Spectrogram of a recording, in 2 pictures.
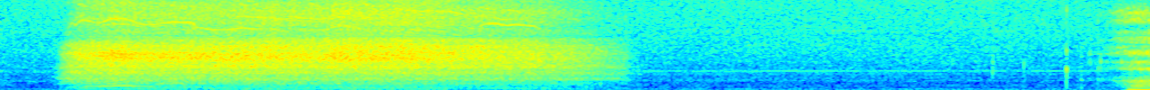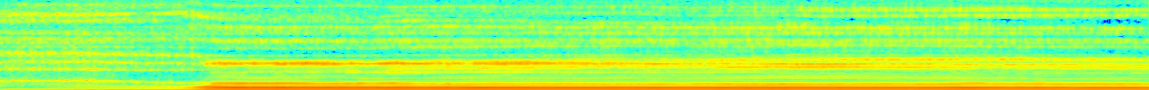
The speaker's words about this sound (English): Let's seal this trust meditation by chanting Aum, the hymn of the universe, together.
